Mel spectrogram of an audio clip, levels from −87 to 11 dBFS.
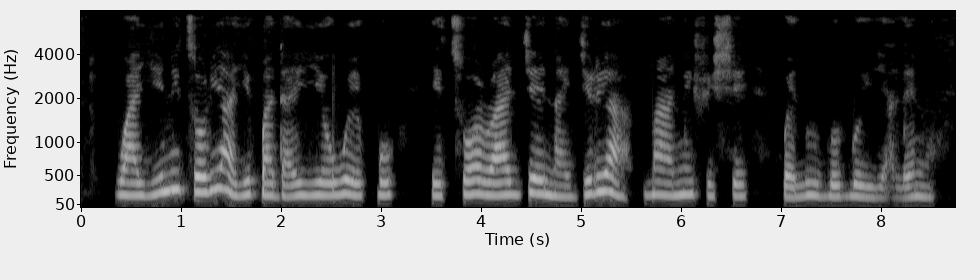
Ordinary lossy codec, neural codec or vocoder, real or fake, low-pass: none; none; real; 7.2 kHz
